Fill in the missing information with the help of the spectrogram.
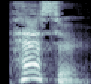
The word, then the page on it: passer: British English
